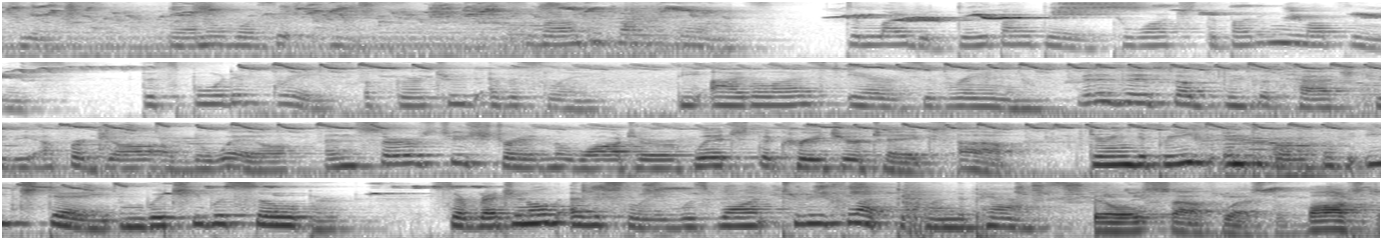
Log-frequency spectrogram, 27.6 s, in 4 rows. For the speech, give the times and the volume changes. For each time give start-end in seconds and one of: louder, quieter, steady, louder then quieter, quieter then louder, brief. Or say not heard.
0.1-27.5 louder.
